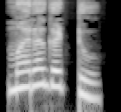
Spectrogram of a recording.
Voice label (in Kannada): "ಮರಗೋಡು", Kannada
